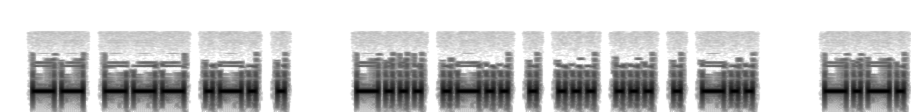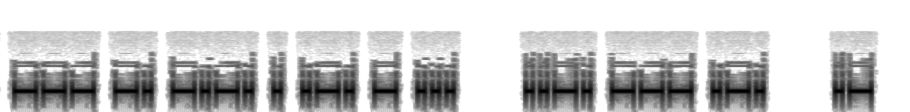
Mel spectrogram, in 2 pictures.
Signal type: Morse code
